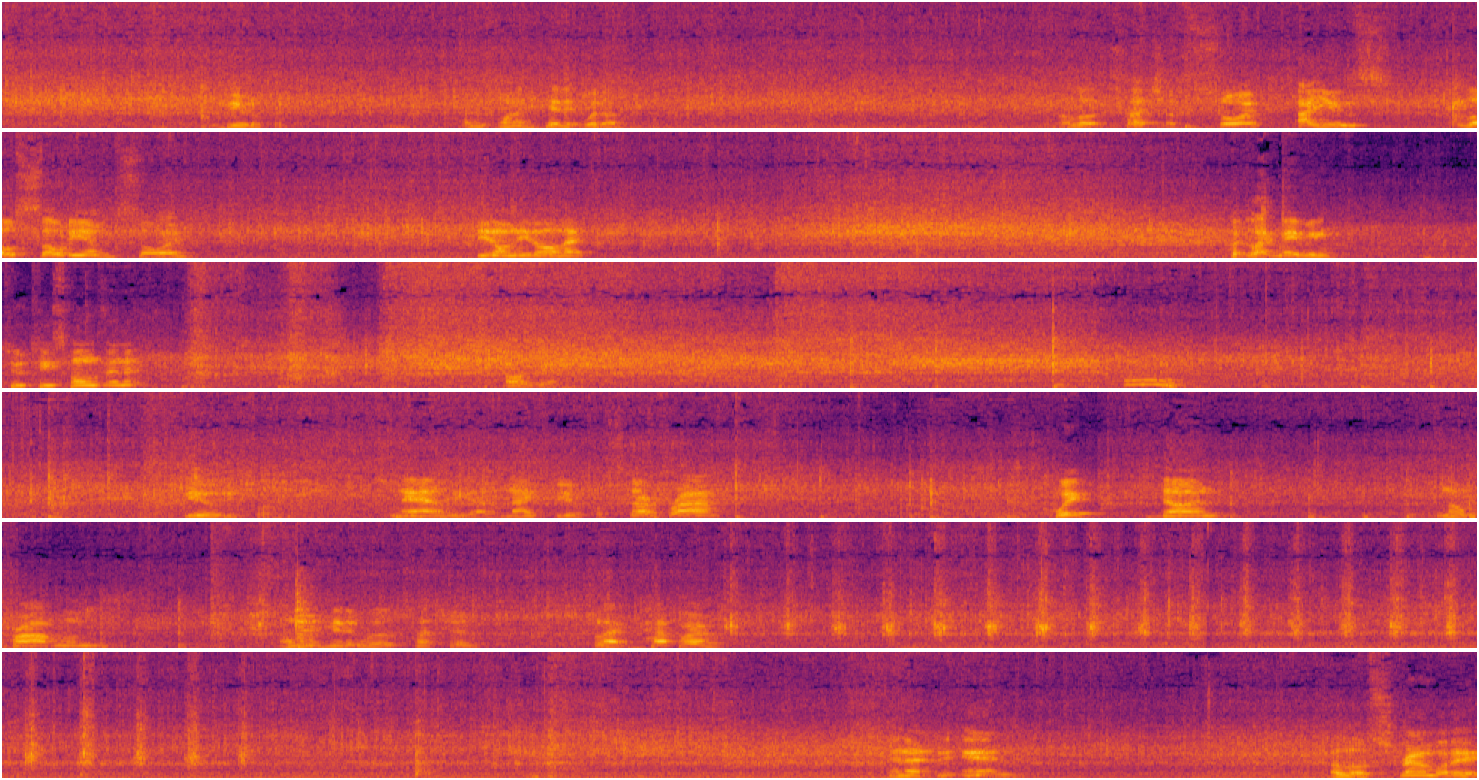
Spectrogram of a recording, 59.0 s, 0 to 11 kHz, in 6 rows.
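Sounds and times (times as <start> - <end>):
rice sizzling in a pan: 0.0 - 59.0.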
